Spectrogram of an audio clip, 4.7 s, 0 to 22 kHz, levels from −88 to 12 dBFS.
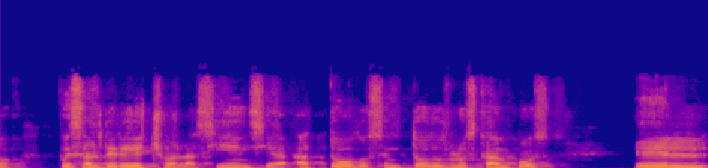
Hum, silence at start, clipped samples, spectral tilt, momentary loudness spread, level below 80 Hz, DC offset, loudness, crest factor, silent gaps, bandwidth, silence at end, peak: none; 0 s; under 0.1%; -4.5 dB/octave; 7 LU; -54 dBFS; under 0.1%; -23 LUFS; 18 dB; none; 13 kHz; 0 s; -4 dBFS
